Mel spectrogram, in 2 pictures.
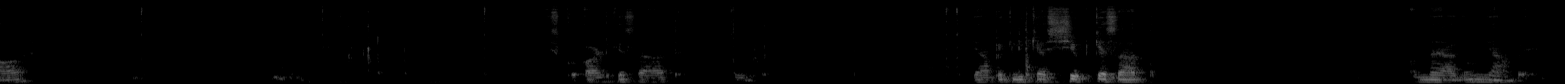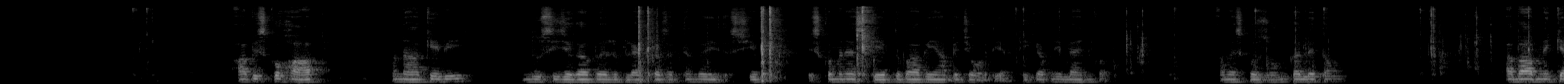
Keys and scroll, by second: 20.3 Escape, 23.0 z, 28.6 ctrl+-.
